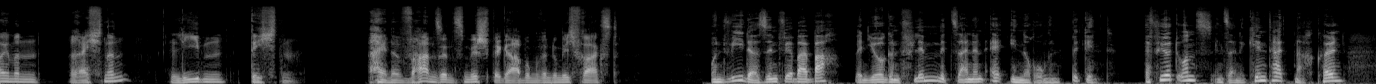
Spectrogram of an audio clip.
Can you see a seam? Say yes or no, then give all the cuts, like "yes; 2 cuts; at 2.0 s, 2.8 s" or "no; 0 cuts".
no; 0 cuts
